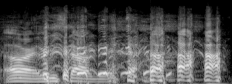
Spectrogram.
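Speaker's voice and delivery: slow, loud, through laughter; can't stop laughing. Real, not acted. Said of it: "But why are you smiling?".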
